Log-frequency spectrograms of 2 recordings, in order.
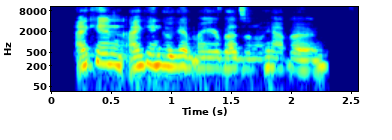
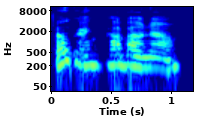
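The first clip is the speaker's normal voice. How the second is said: far from mic; 8 dB quieter than usual. Real, not acted. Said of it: "Just sounds like you're far away".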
